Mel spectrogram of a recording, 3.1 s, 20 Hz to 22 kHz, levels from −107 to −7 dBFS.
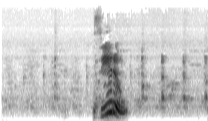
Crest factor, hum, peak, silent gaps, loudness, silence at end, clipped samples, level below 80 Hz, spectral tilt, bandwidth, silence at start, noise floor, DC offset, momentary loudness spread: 20 dB; none; -8 dBFS; none; -23 LUFS; 0.65 s; under 0.1%; under -90 dBFS; -3 dB/octave; 13.5 kHz; 1.4 s; -67 dBFS; under 0.1%; 27 LU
